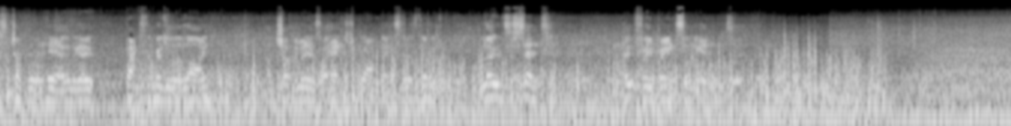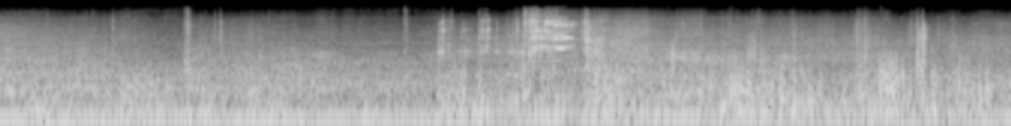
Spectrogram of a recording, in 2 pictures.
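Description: Wind buffets the microphone outdoors.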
